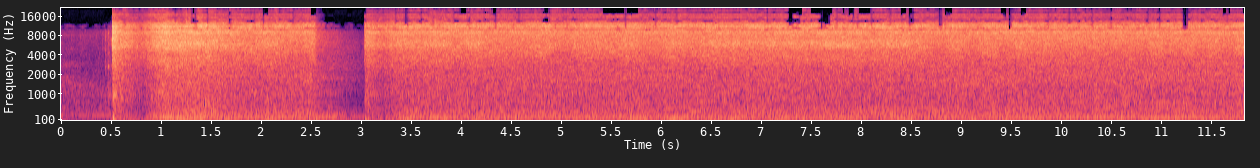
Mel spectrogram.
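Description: A pressure-washer spray hisses loudly and continuously as it rinses a car, briefly cutting out twice near the start before running steadily with a low pump hum underneath.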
